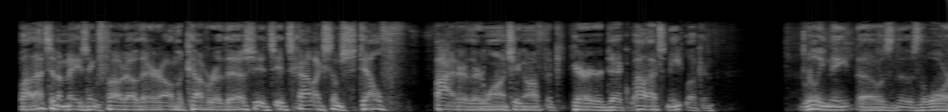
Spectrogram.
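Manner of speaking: sarcastic, tongue-in-cheek tone. Commenting on a photo of a fighter jet on a carrier: sarcastic. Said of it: "I'm being sarcastic".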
